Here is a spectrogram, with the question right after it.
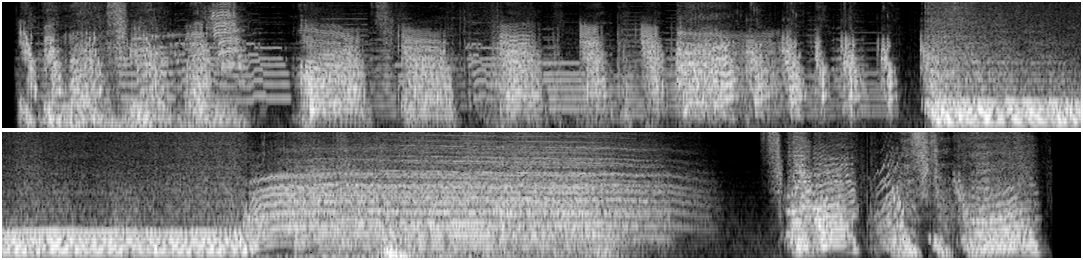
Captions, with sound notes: It reminds me of money Monster [laughing] [buzzing] [screaming] Squidward? Mr. Krabs?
